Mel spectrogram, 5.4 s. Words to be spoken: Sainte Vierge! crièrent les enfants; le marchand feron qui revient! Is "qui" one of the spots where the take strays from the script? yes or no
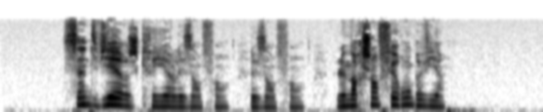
yes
